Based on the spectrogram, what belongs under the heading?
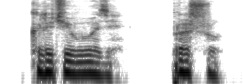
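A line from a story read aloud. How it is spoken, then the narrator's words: Hoarse rasp. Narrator (Russian): прохрипел Руслан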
